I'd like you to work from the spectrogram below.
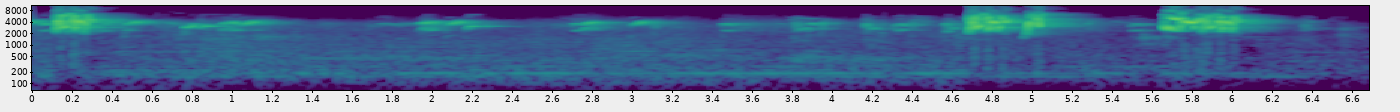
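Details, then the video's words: High, scratchy lovebird chatter: a loud harsh chirp opens, then a series of soft, rapid twittering phrases, ending with two further loud grating chirp bursts about one second apart. "Lovebird Singing Call & Chirping Sounds"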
